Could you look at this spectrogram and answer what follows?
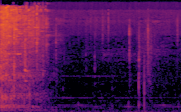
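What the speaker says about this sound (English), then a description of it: "From the southeast, we hear glass breaking, so there is something alive" Glass shattering somewhere off to the southeast in Cataclysm: DDA, a single faint crash that fades quickly, followed by a few small clinks, heard quietly and alone.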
